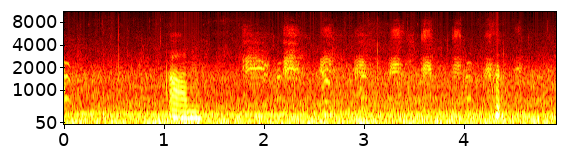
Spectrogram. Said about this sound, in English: Ducks are laughing.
